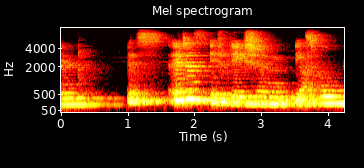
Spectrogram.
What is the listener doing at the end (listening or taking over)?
listening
